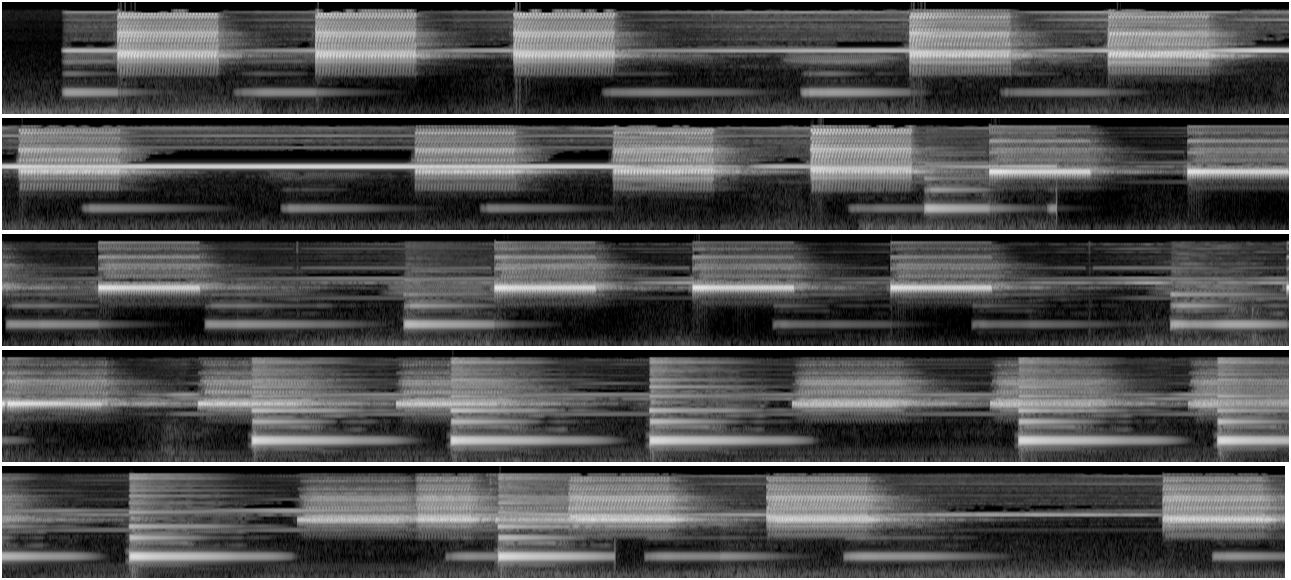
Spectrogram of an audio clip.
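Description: Fire alarm horn-strobes sounding after a manual pull station is pulled, blasting in a repeating on-off pattern. A harsh high horn and a lower beep pulse out of step with each other, and the blasts grow denser and louder about two-thirds of the way through.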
